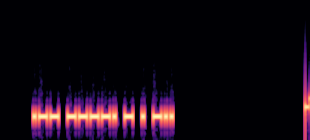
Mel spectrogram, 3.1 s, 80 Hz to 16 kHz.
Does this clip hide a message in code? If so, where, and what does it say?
Yes: Morse code from 0.3 to 1.7 s, heard as a keyed tone, about 43 wpm, 700 Hz. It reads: W9TED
